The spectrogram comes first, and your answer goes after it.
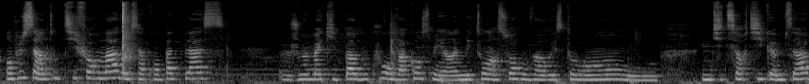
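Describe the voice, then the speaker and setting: A young woman from France showing off a beauty haul in a casual vlog, chatty with lots of fillers and restarts. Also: a little high. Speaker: beauty vlogger. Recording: echoey room with background noise.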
